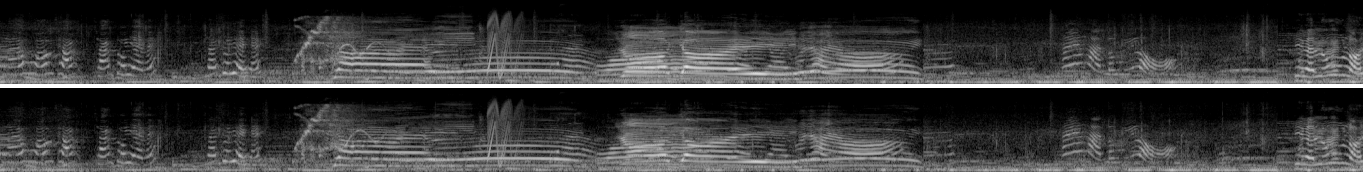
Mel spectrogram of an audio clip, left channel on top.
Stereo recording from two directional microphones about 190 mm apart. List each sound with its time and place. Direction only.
0.3 s a sound: 5° left (ahead or behind)
2.0 s speech: 10° left (ahead or behind)
3.0 s music: centre (ahead or behind)
6.1 s music: 15° left (ahead or behind)
7.7 s a sound: 5° left (ahead or behind)
10.7 s music: 60° left (ahead or behind)
12.9 s music: 5° left (ahead or behind)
